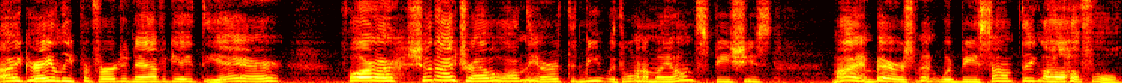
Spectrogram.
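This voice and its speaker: A squeaky, put-on character voice moves at a moderate pace with lively intonation. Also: man, extremely high pitch for a man. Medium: read story. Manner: melancholy, self-pitying.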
